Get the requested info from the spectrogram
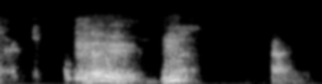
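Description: A man's voice speaking in two short bursts: a longer phrase about half a second in and a brief word just after.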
